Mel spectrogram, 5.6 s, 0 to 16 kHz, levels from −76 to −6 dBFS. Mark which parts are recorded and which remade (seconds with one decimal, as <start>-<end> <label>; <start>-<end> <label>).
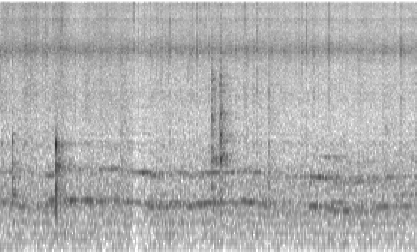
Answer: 0.0-1.1 recorded; 1.1-2.1 remade; 2.1-3.3 recorded; 3.3-4.0 remade; 4.0-4.7 recorded; 4.7-5.6 remade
